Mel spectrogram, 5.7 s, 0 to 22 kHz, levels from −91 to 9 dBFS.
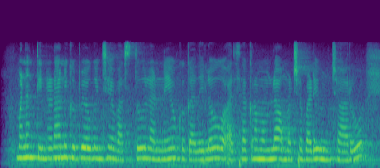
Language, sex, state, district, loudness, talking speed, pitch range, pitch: Telugu, female, Telangana, Komaram Bheem, -14 LUFS, 105 wpm, 215-245 Hz, 230 Hz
